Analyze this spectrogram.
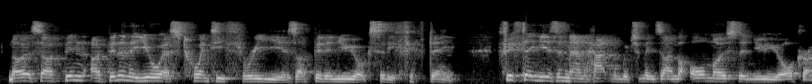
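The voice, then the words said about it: Australian accent. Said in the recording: “originally from Adelaide, Australia, which is why he has the non-New York accent ... That's not normal for New Yorkers. So right away, I know I'm talking for somebody from down under.”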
